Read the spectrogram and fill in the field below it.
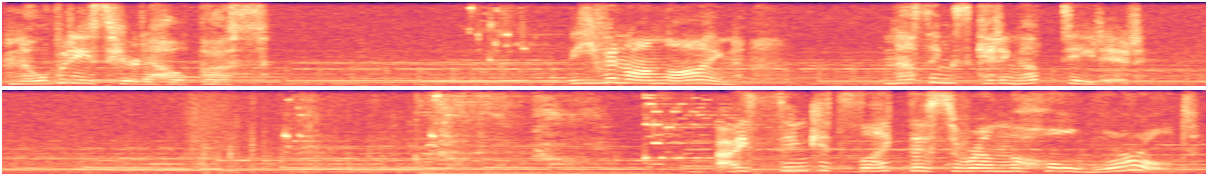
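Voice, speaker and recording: A woman's voice: high-pitched, expressive, normal speed, long pauses, loud music behind the voice. A woman playing a shaken teenage girl streamer trying to stay strong, in an anime video game dub. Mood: bleak, subdued.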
